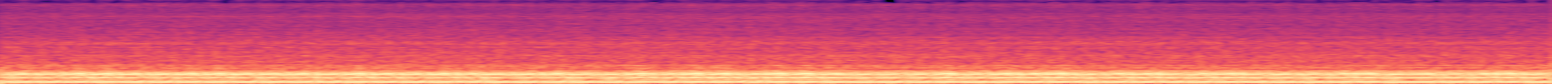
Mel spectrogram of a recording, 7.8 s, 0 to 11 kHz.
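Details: 2003 Honda CBR600RR with Yoshimura slip-on, sat about three years, cold start on jump box: fires right up with a deep, even exhaust note, steady firing, no misses or stumbles, running smoothly.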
